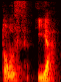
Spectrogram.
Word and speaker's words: Toviá: Eu tenho, eh, Toviá. Ieudai. Eh, Toviá. Em hebraico é é Tof Iá. O a é o o a partícula do tetragrama, né?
